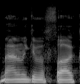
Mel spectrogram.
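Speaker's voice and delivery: plain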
